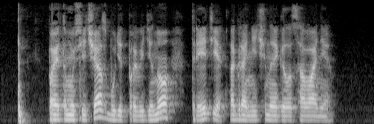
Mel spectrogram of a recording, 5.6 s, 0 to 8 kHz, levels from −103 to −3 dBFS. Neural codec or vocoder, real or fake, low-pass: none; real; 7.2 kHz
